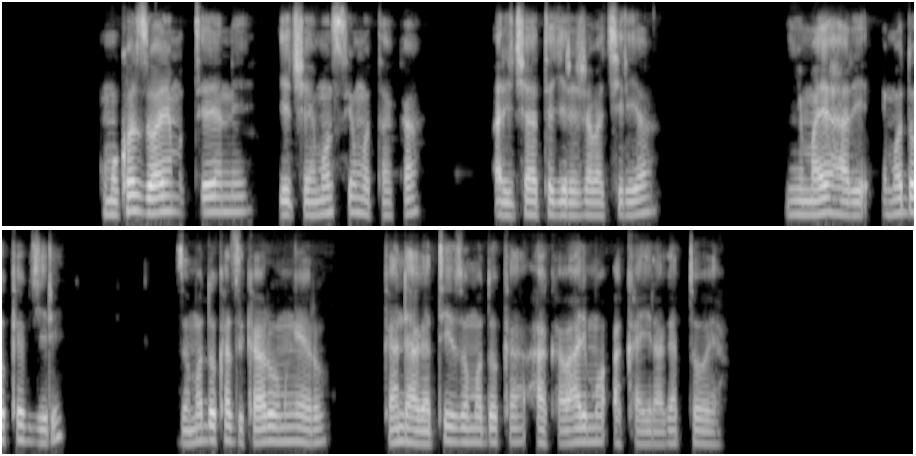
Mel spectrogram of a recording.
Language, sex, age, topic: Kinyarwanda, male, 18-24, government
